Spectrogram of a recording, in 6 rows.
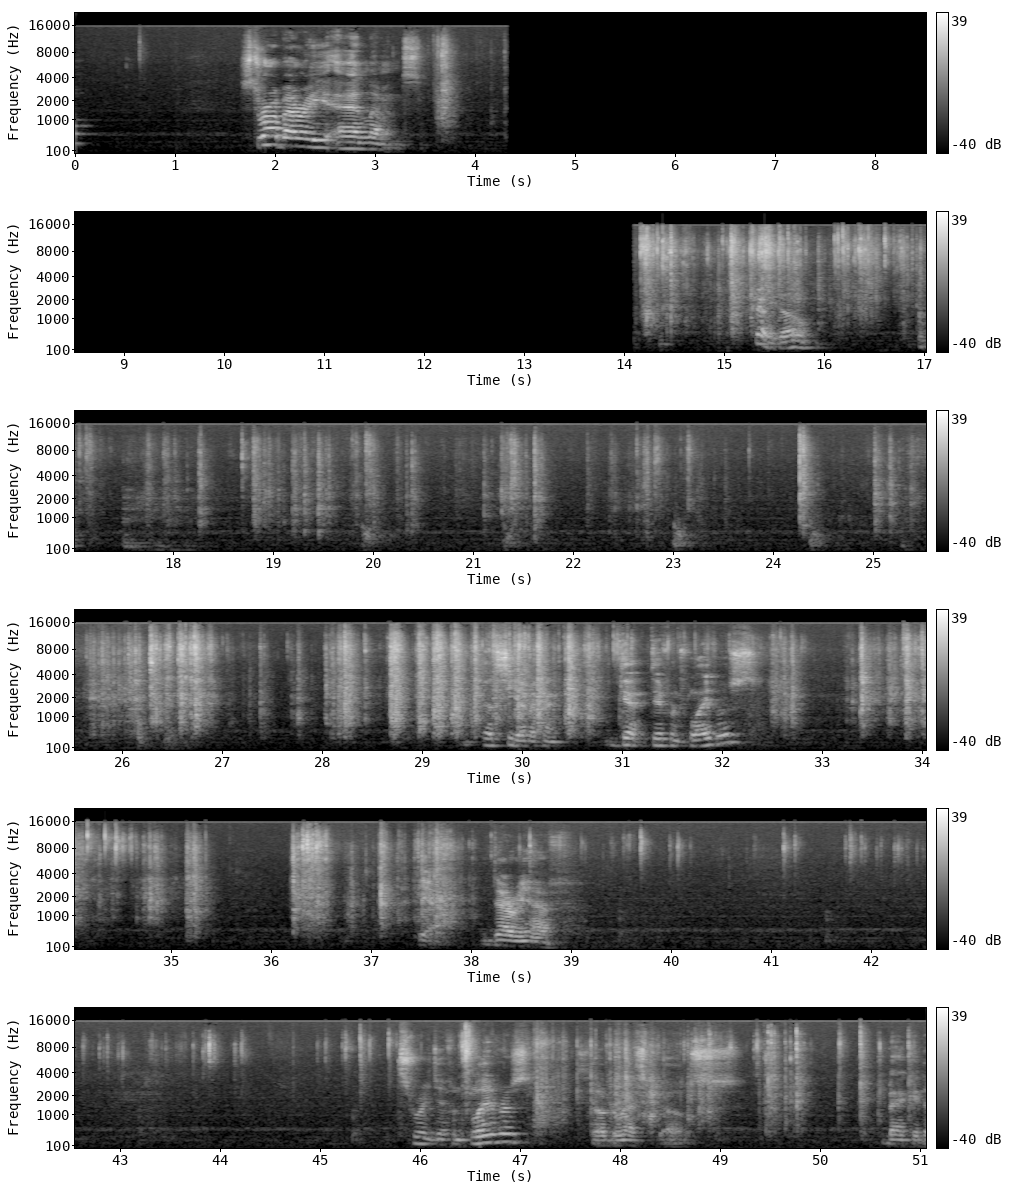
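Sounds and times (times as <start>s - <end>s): paper box rustling and crinkling: 14.1s - 23.4s, 25.0s - 31.2s, 31.8s - 35.4s, 36.2s - 38.7s, 46.5s - 51.0s
hard candies clicking together: 14.1s - 23.6s, 24.2s - 31.1s, 32.5s - 35.4s, 36.2s - 38.7s, 41.1s - 44.4s, 45.0s - 45.8s, 46.4s - 51.0s.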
